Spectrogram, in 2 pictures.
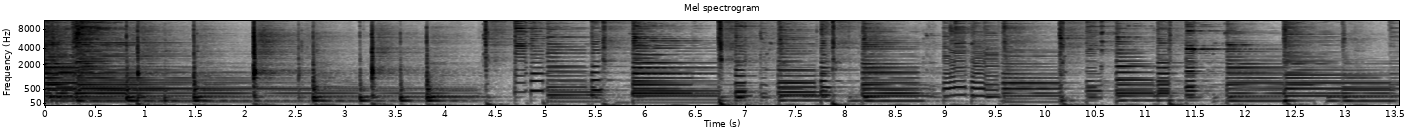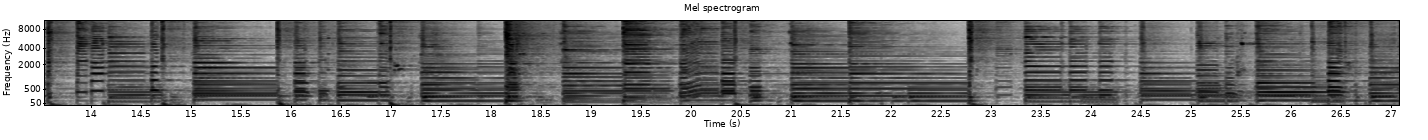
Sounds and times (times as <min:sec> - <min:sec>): Acoustic guitar: 0:00.0 - 0:27.0.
